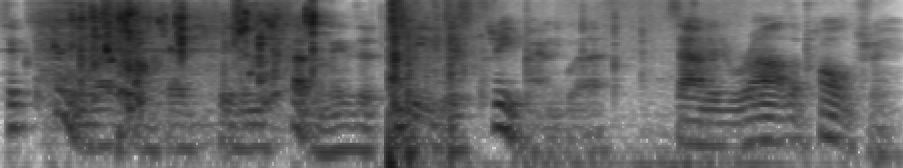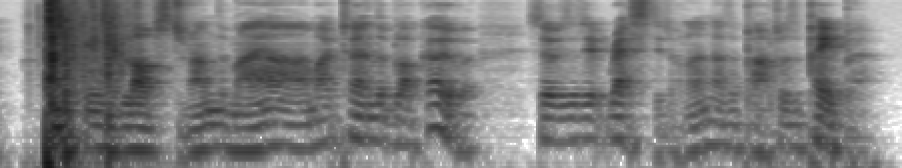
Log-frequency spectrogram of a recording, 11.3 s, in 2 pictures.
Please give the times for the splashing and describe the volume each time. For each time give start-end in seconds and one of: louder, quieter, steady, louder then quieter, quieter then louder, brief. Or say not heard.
0.2-4.8 quieter
5.8-6.7 brief.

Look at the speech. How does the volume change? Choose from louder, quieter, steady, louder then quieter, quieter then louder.
quieter.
